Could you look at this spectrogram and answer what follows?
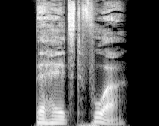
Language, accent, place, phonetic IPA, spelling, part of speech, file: German, Germany, Berlin, [bəˌhɛlt͡st ˈfoːɐ̯], behältst vor, verb, De-behältst vor.ogg
- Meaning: second-person singular present of vorbehalten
